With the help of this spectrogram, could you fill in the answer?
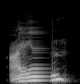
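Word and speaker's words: ع: Ain tidak boleh ke hidung. Huruf ain ini makhrajnya ada di wastul halqi atau tengah tenggorokan, tidak ada sangkut pautnya dengan hidung. Maka kalau keluar dari hidung itu salah. Gimana cara tahu kita keluarnya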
